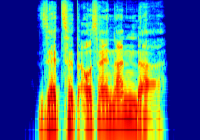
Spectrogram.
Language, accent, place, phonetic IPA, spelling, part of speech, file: German, Germany, Berlin, [zɛt͡sət aʊ̯sʔaɪ̯ˈnandɐ], setzet auseinander, verb, De-setzet auseinander.ogg
- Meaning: second-person plural subjunctive I of auseinandersetzen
